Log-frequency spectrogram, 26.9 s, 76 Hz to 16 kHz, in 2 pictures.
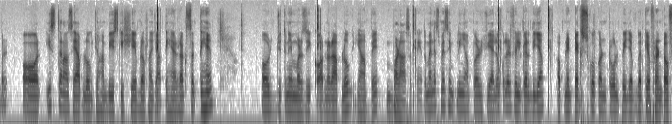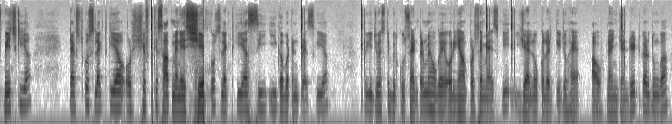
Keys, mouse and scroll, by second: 6.6 click, 10.2 right click, 11.1 click, 12.0 Page_Up, 15.9 Page_Up, 16.4 shift+click, 18.3 typing, 19.6 click, 23.3 click, 26.1 click.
